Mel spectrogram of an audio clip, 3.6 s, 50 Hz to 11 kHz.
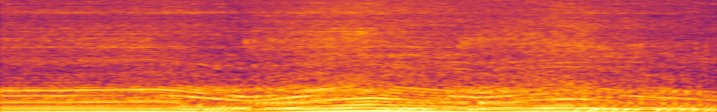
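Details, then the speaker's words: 1971 Honda CB100 single-cylinder, 2,786.6 miles, first start after decades unused and carb cleaning, just after choke off: uneven surging revs, running rich and flooding. "Where's my wrench? Listen, it's flooding. Oh, that's awesome. Sucker runs."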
